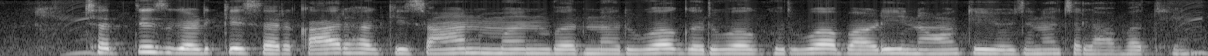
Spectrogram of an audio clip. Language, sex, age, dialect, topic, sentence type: Chhattisgarhi, female, 56-60, Western/Budati/Khatahi, agriculture, statement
